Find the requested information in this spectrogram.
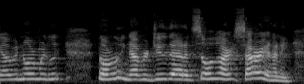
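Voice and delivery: high-pitched, mildly distraught apology; breaking down. Retold or imitated. Mother explaining herself to a stranger, imitated breakdown. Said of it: "she breaks down".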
